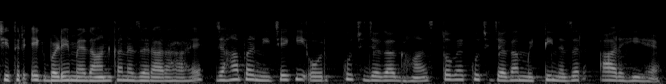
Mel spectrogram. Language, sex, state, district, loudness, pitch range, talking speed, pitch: Hindi, female, Bihar, Bhagalpur, -34 LUFS, 175-210 Hz, 200 wpm, 190 Hz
